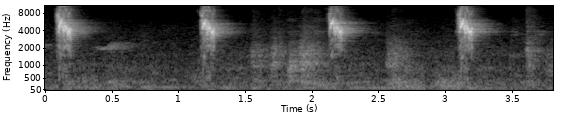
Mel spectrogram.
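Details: Tame tree sparrow nestling calling with four strong, sharp chirps spaced about a second apart, quieter twitters in between.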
